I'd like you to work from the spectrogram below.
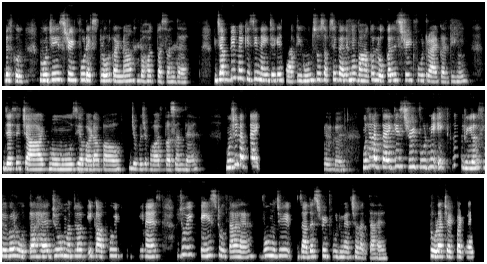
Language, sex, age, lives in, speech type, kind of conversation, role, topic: Hindi, female, 20-24, India, conversation, podcast, guest, Street food ya home cooking mein tum kya explore karte ho?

